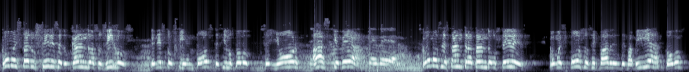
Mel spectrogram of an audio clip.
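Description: A man's voice: very high voice, measured pace, slight background noise. A man preaching a sermon, exhorting his listeners and repeating phrases in rhythmic litanies. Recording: tinny phone-like radio broadcast.

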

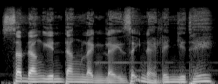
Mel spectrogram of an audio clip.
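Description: A man voicing an anxious old wife who pleads quickly with her husband in a ghost story. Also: medium pitch, lively intonation, soft background music, close to an everyday voice. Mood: frightened.

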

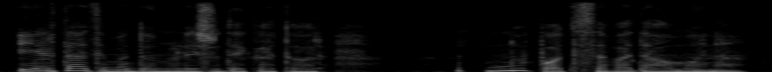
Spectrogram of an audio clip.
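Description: A man's voice: on the high side, warm tone, no echo, lightly acted. A woman reading the part of a pale male doctor who confesses in a solemn, formal voice. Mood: grave, solemn.

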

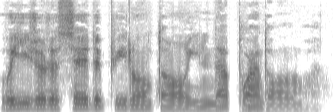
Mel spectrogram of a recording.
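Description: A man's voice: lowish voice, takes it slowly, a little mellow. A man voicing a distraught young woman in an audiobook, speaking in a despairing way. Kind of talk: audiobook character voice.

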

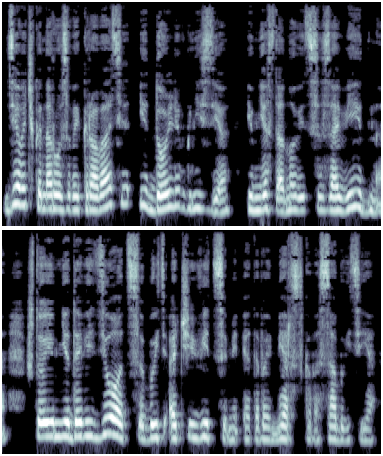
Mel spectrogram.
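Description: A woman narrating a first-person audiobook in a quiet, tense, measured voice. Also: lowish voice, steady tone, no echo.

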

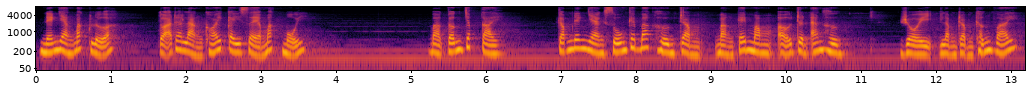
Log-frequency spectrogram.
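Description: A woman narrating a ghost story in a steady, suspenseful reading. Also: medium pitch, a little slow, long pauses, slightly rough, soft background music.

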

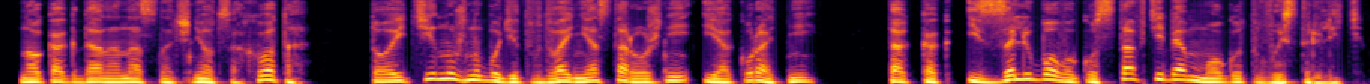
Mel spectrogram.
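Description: Man narrating an audiobook, lively pitch. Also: no echo, clean studio sound. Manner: casual first-person, with slang.

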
